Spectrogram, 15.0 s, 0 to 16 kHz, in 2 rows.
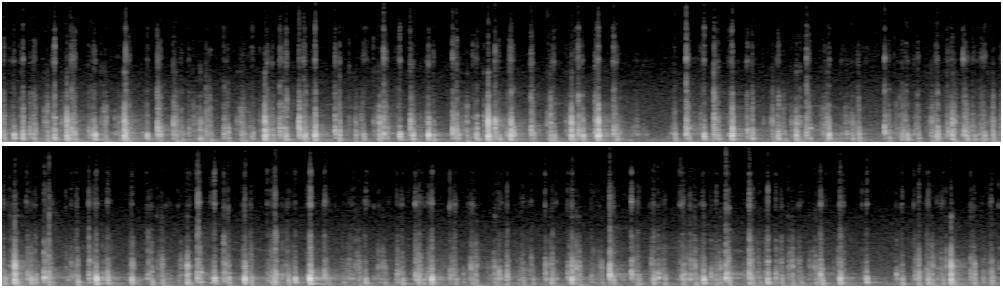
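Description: Fingertips type continuously on a small NiZ Plum Atom 68 mechanical keyboard with a white plastic case and purple and yellow Domikey Gas Attack plastic SA keycaps, resting on a desk pad. A steady stream of quick, clacky keystrokes with a mid-pitched, hollow plastic tone and very short decay is heard, with a brief pause near five seconds before the typing resumes.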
